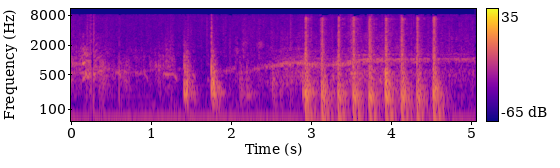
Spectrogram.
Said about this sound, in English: Sergeant Preston waited a moment, and then, getting no response to his knock, he tried again a little harder.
